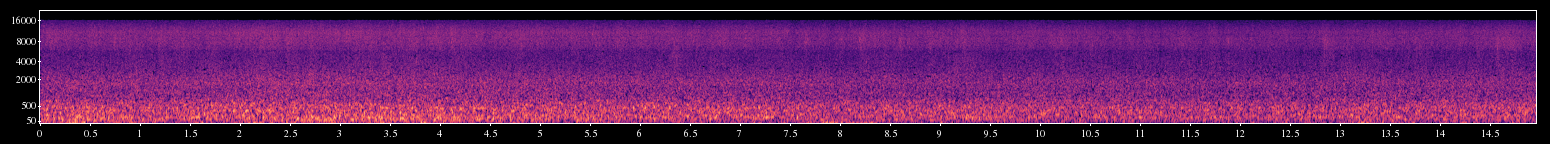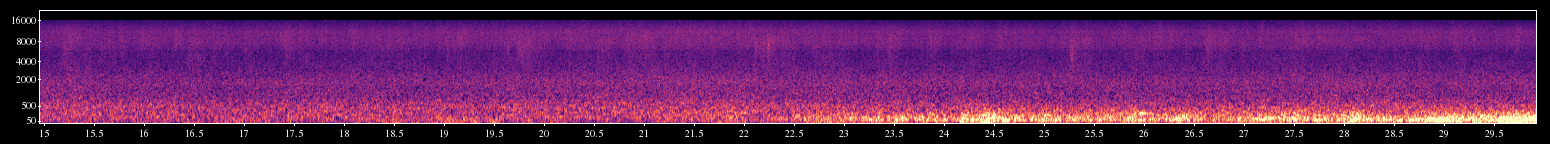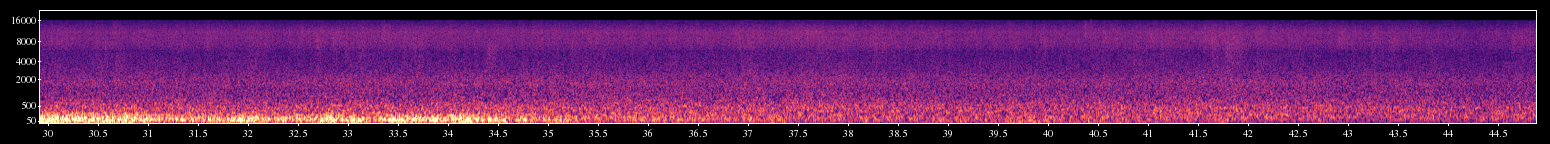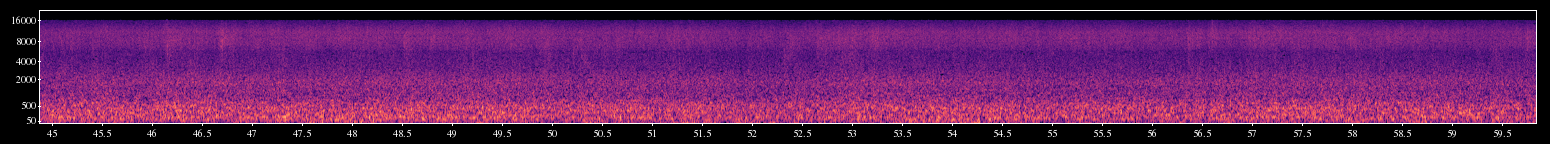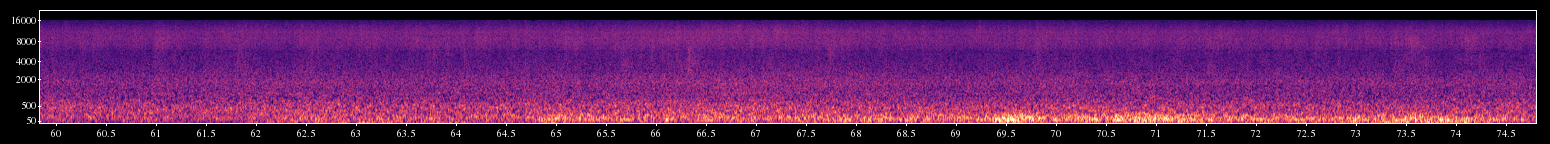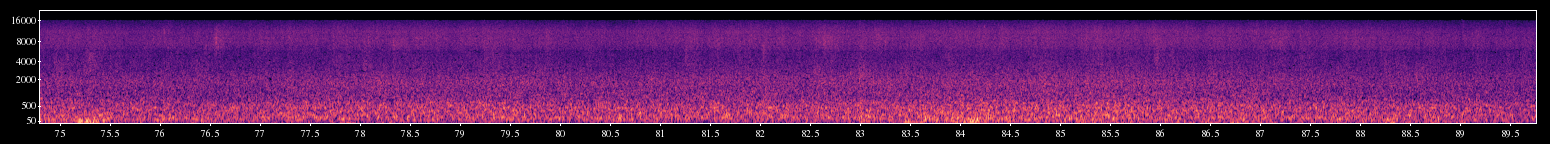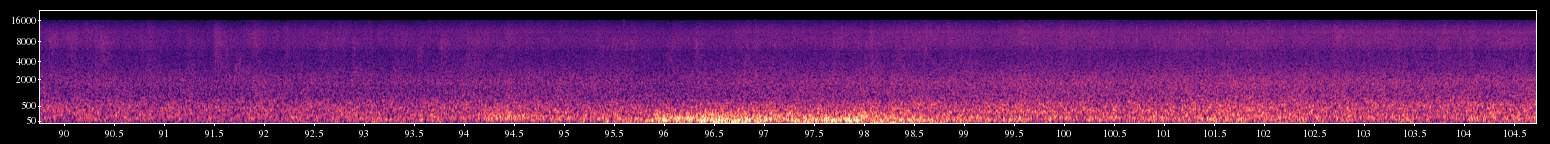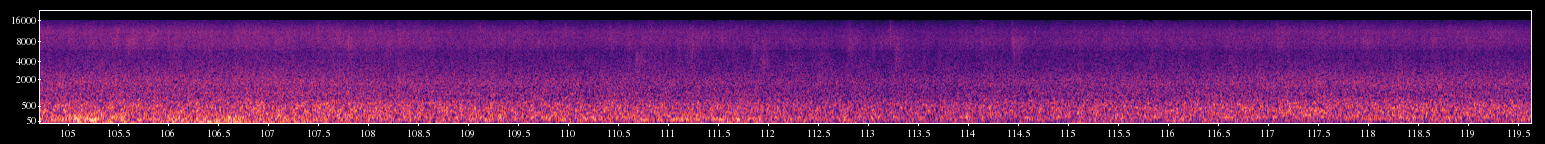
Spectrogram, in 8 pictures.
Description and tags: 20160621 Bangkok Thunderstorm 3
Recorded a thunderstorm hitting bangkok in my house using 2 MXL 551 microphones in A/B setup.
weather, thunder, storm, rain, field-recording, thunderstorm, lightning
